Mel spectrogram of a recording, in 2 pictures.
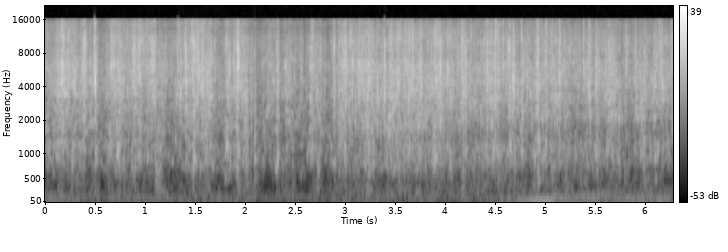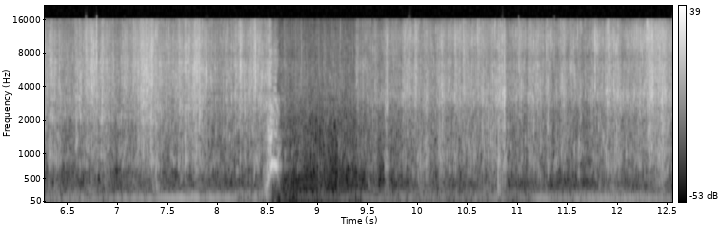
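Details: Savannah, a female Samoyed, playing with a spraying garden hose on a hot summer day: steady hiss and splashing of water throughout, broken near the end by one sharp, loud bark, followed by a brief hush before the water resumes.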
